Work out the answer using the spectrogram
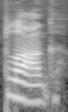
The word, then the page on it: blog: American English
